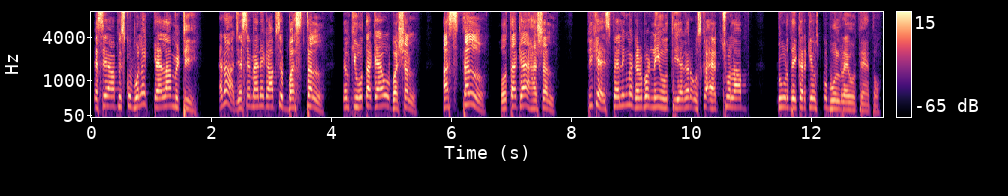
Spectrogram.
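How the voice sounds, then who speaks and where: A man's voice: high voice, fairly even intonation, fast talker, no room sound. A male English vocabulary teacher, giving a classroom lecture. He repeats each word and quizzes his students in a call-and-answer way, calling them "beta.". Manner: addresses students as "beta" and "bachche".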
